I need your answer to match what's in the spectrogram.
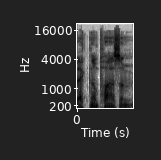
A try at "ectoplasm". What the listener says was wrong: You say ecno, but it might be you're trying to say toe, but like maybe there's like a part in your talking nasal like ability that makes it go no sometimes.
